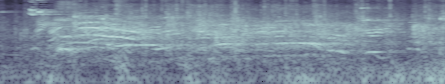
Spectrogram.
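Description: Indoor basketball game sounds: sneakers squeaking on the hardwood gym floor and a basketball bouncing, over spectators' voices and shouts that grow louder about half a second in.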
